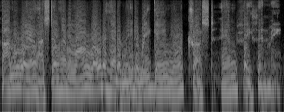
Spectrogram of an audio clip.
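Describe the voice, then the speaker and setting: A man acts out an earnest survivor in an audio drama. His voice sits fairly low, and he speaks in stiff, wordy, precisely worded sentences through a walkie-talkie radio. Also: a little slow, poor audio. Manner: stiff, verbose, precise diction. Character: formal, long-winded, earnest male survivor. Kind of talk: fan audio drama acting.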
